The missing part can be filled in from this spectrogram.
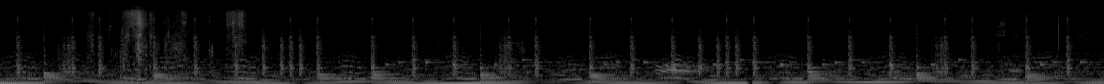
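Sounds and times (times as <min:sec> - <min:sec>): bass line: 0:00.0 - 0:10.6
sharp percussion ticks: 0:00.0 - 0:10.8.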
